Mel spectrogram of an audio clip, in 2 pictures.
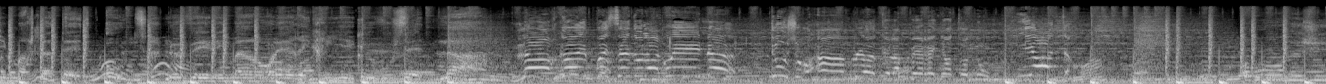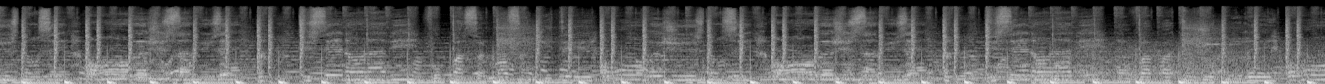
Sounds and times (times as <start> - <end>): Music: 0.0 - 26.5.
